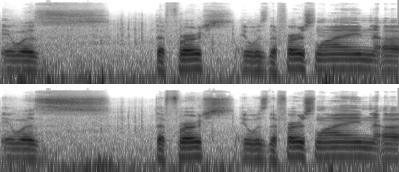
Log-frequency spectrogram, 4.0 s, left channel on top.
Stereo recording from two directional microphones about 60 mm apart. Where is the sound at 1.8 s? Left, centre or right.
Right.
